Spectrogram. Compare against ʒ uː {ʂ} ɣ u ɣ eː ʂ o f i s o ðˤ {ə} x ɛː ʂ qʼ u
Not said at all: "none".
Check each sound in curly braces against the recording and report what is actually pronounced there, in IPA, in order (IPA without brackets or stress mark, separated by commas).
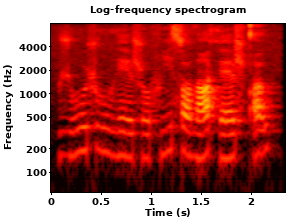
ʂ, a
